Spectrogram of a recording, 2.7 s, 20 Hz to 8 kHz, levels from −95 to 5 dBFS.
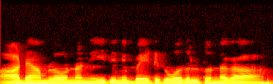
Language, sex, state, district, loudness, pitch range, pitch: Telugu, male, Andhra Pradesh, Anantapur, -13 LUFS, 150-160 Hz, 155 Hz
